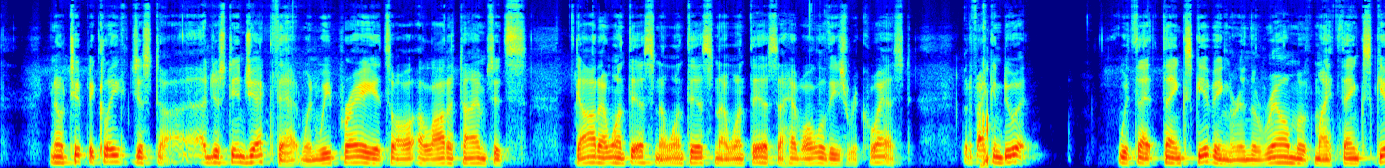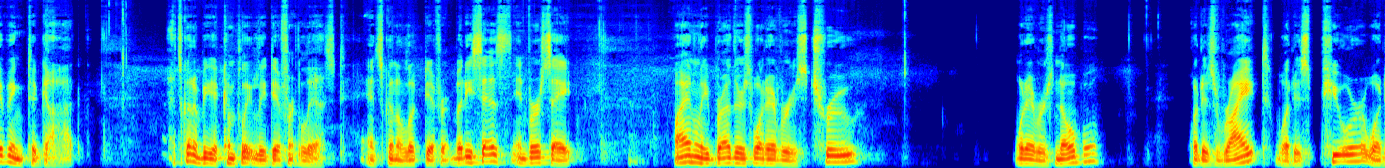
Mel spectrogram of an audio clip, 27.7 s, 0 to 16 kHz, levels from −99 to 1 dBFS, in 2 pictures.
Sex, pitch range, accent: male, 105-135 Hz, American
